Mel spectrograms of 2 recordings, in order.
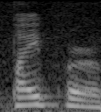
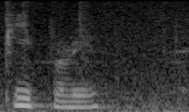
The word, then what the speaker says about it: Pieper: Everybody says Piper, but German pronounce it Pieper.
